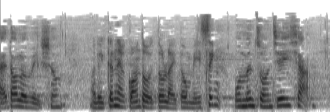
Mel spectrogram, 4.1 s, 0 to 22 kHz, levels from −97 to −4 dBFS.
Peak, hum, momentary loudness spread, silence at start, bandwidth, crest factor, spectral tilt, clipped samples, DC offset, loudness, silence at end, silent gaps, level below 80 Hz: -4 dBFS; none; 6 LU; 0 s; 13.5 kHz; 18 dB; -2.5 dB/octave; under 0.1%; under 0.1%; -21 LUFS; 0 s; none; -68 dBFS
